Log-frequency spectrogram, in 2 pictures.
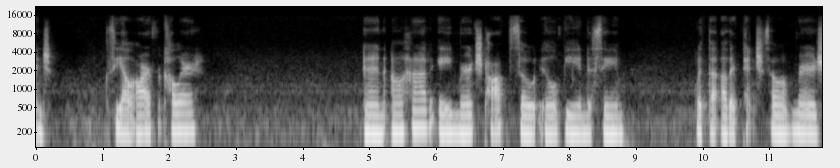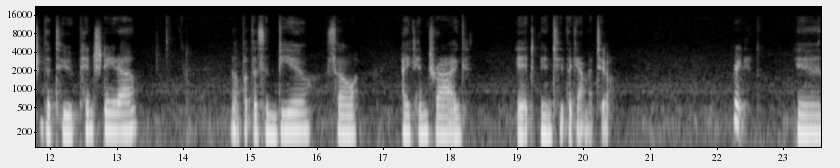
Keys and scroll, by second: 0.9-2.6 typing.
